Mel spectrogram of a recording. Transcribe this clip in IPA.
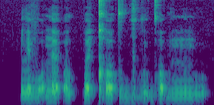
l ɪ v ɔ̰ n ɜ ʔ ɔ̰ l pː ɜ ǃʰ ɔ t̪ u b ɡ ɪ b l ṵ ɡ ʔ ɔ b ʏ nː u n ṵ

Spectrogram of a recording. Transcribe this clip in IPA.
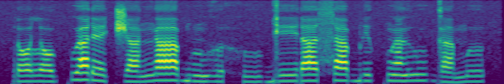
ɾ ɔ˨ l ɔ˨ kʷ a˦ ɾ ɛ˨ t͡ʃ a˨ ŋ aː˦ b ũ˨ ɣ ʊ˨ h uː˨ ɡ eː˦ ɾ a˦ s a˦ b e˦ kʷ ã˦ ɣ u˦ ɡ a˨ m ʊ˦

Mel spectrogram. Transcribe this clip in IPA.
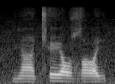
j ã cʰ e u̯ zˤ ɜ i̯

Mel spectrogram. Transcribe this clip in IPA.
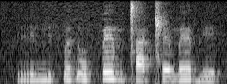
r ɪ ŋ ɪ k͡p ə ɗ o k͡p ɛ m ǀ a ǁ ɛ m ɛ b e

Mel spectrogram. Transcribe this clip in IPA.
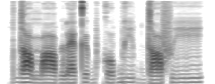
d ɑ m ɑː b ɳ æ t̪ ø b k o b iː b d ɑ f iː

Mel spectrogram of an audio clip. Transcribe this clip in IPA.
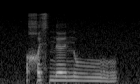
χ ə sʲ n ɛ ɪ̯ n uː

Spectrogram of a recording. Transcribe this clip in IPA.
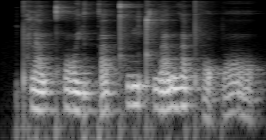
pʰ l a˧ w kʰ ɔː˧ j u˨˩ k̚ ʔ a˦˥ p̚ kʰ ɯ˥˩ ŋ tʰ u˦˥ a̯ w ɯ˥˩ a̯ pʰ ɔ˨˩ ʔ p ɔː˥˩

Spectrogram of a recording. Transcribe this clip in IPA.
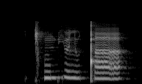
ǀʰ õ b j ɵ l u ǃ a

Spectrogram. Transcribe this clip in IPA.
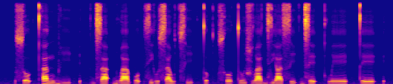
s o˨ ʔ t̪ʰ a˥˧ n b i˨ ʔ | d͡z a˨ ʔ b w a˧ p o˨ ʔ s j u˨˩ s a˧ w t͡sʰ i˨ ʔ t̪ o˦ k̚ t͡sʰ o˨˩ t̪ u˧ ɕ w a˦ d͡z j a˦ s i˨ ʔ d͡z e˦ ʔ kʰ w e˨˦ | t̪ e˨ ʔ

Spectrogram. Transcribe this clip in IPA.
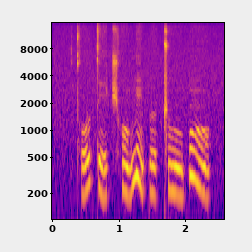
tʰ o˩˥ l t e˧˩˧ t͡ʃʰ õ˨˩ ŋ ẽ˥˩ p ɵ˨˩ ǁ ũː˨˩ p õ˥˩

